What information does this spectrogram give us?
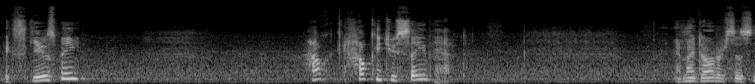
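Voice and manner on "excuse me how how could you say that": high-pitched, incredulous questioning; retold indignant "how dare they" reaction; shocked disbelief. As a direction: voice leaps up in appalled disbelief. Retold shocked reaction to priest's answer.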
